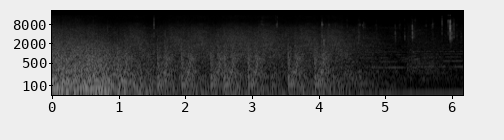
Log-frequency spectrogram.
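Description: Missiles exploding in the real-time strategy game Wargame Red Dragon, a dense rumbling barrage of overlapping blasts that rolls loudly at first, then thins into scattered pops and crackles as it fades.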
